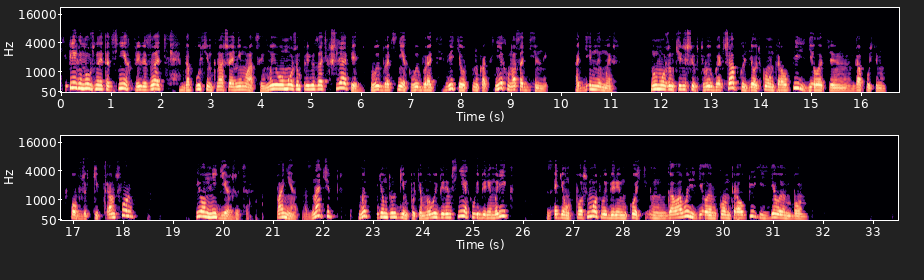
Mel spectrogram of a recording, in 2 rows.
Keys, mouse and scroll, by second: 1.1-1.8 middle drag, 2.0-2.6 shift+middle drag, 6.0 shift+click, 12.4 shift+click, 14.3 ctrl+p, 18.5 space, 20.6 ctrl+z, 22.4 click, 24.9 shift+click, 26.0-27.0 drag, 27.4 click, 29.5 ctrl+p, 33.1 click.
